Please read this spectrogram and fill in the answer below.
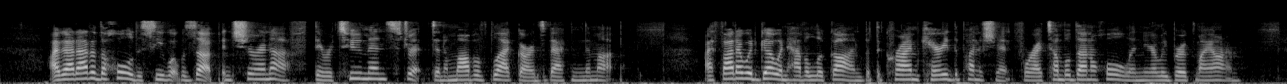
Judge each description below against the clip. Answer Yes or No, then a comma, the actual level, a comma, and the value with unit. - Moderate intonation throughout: Yes, average, 3.5 semitones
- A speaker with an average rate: No, fast, 250 wpm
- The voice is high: Yes, high, 210 Hz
